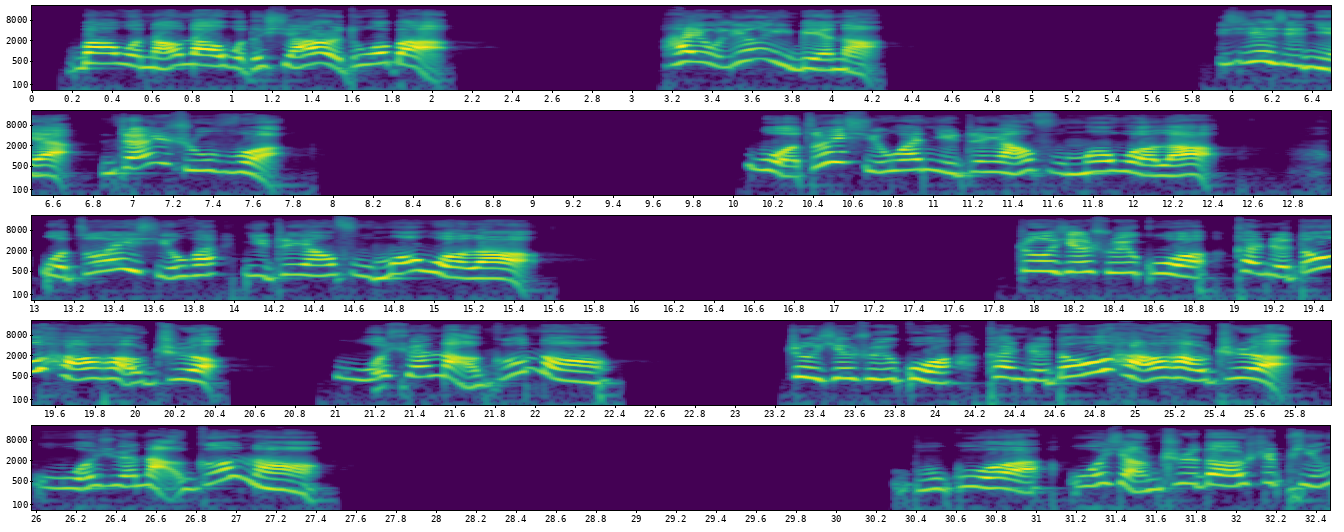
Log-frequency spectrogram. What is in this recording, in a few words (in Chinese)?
男童, 童声, 国语女声配音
